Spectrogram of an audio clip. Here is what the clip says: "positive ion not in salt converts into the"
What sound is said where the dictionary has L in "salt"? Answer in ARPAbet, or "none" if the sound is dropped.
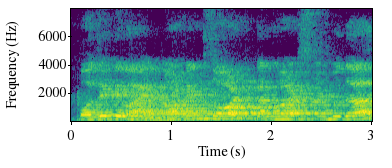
none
